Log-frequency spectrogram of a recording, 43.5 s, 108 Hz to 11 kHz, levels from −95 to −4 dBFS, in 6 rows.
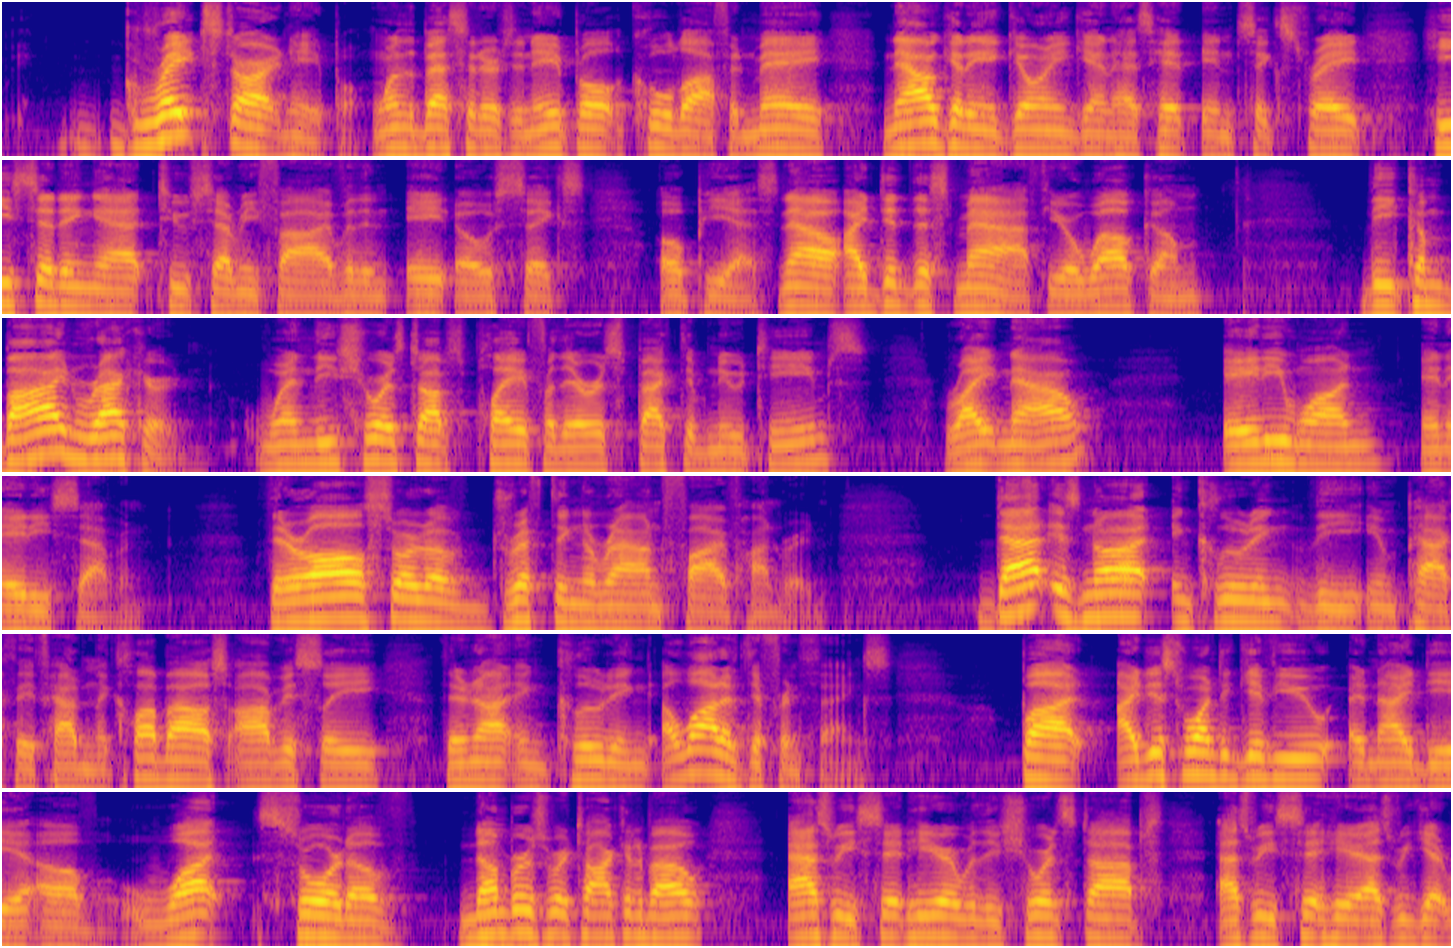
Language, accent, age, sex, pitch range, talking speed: English, American, 40-59, male, 110-140 Hz, 160 wpm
